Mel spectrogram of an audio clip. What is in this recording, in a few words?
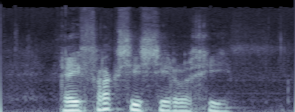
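"refractiechirurgie", Dutch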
